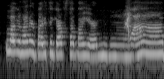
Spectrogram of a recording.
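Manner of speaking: high, soft drawn-out goodbye; high, soft, lingering farewell; sweet sign-off. Real, not acted. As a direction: blow a kiss and stretch the farewell out high. Affectionate sign-off with a kiss.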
